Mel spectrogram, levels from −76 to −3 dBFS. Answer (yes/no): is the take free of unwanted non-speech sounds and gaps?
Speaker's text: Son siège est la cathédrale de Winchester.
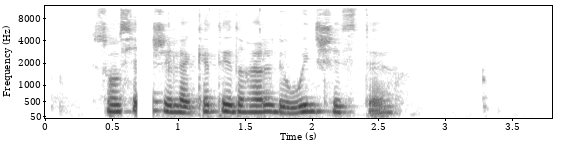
no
